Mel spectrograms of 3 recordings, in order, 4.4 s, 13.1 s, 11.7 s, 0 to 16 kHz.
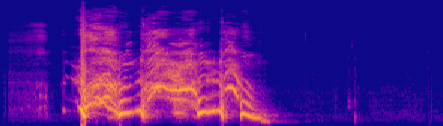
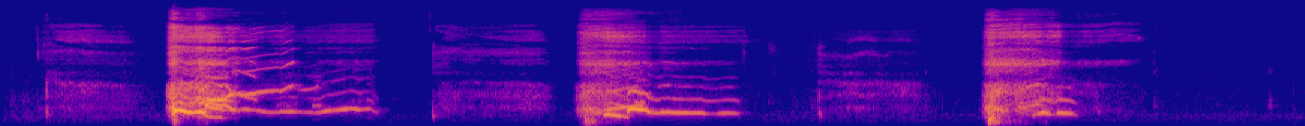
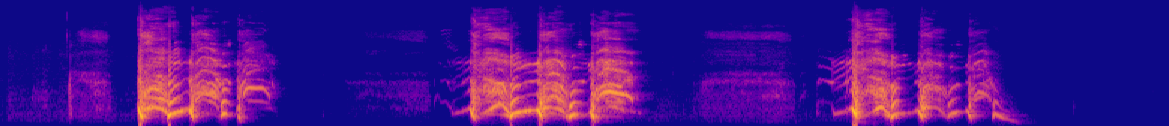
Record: {
  "cough_length": "4.4 s",
  "cough_amplitude": 32768,
  "cough_signal_mean_std_ratio": 0.57,
  "exhalation_length": "13.1 s",
  "exhalation_amplitude": 30340,
  "exhalation_signal_mean_std_ratio": 0.39,
  "three_cough_length": "11.7 s",
  "three_cough_amplitude": 32768,
  "three_cough_signal_mean_std_ratio": 0.41,
  "survey_phase": "beta (2021-08-13 to 2022-03-07)",
  "age": "65+",
  "gender": "Male",
  "wearing_mask": "No",
  "symptom_none": true,
  "smoker_status": "Ex-smoker",
  "respiratory_condition_asthma": false,
  "respiratory_condition_other": false,
  "recruitment_source": "REACT",
  "submission_delay": "2 days",
  "covid_test_result": "Negative",
  "covid_test_method": "RT-qPCR",
  "influenza_a_test_result": "Negative",
  "influenza_b_test_result": "Negative"
}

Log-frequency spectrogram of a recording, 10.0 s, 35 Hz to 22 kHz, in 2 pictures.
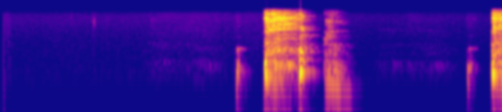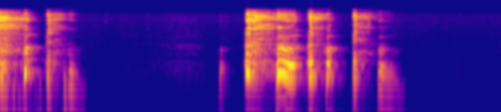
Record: {
  "three_cough_length": "10.0 s",
  "three_cough_amplitude": 28731,
  "three_cough_signal_mean_std_ratio": 0.29,
  "survey_phase": "beta (2021-08-13 to 2022-03-07)",
  "age": "65+",
  "gender": "Female",
  "wearing_mask": "No",
  "symptom_none": true,
  "smoker_status": "Never smoked",
  "respiratory_condition_asthma": false,
  "respiratory_condition_other": false,
  "recruitment_source": "REACT",
  "submission_delay": "4 days",
  "covid_test_result": "Negative",
  "covid_test_method": "RT-qPCR",
  "influenza_a_test_result": "Negative",
  "influenza_b_test_result": "Negative"
}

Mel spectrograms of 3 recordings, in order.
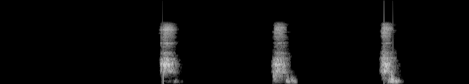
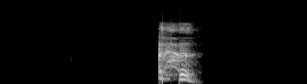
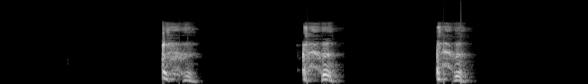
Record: {
  "exhalation_length": "4.7 s",
  "exhalation_amplitude": 28536,
  "exhalation_signal_mean_std_ratio": 0.25,
  "cough_length": "3.1 s",
  "cough_amplitude": 28014,
  "cough_signal_mean_std_ratio": 0.25,
  "three_cough_length": "5.9 s",
  "three_cough_amplitude": 32767,
  "three_cough_signal_mean_std_ratio": 0.28,
  "survey_phase": "beta (2021-08-13 to 2022-03-07)",
  "age": "45-64",
  "gender": "Male",
  "wearing_mask": "No",
  "symptom_none": true,
  "smoker_status": "Ex-smoker",
  "respiratory_condition_asthma": false,
  "respiratory_condition_other": false,
  "recruitment_source": "REACT",
  "submission_delay": "1 day",
  "covid_test_result": "Negative",
  "covid_test_method": "RT-qPCR"
}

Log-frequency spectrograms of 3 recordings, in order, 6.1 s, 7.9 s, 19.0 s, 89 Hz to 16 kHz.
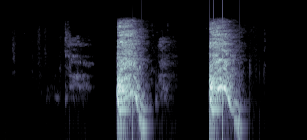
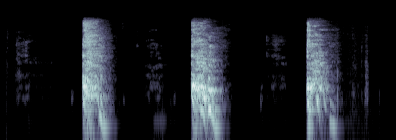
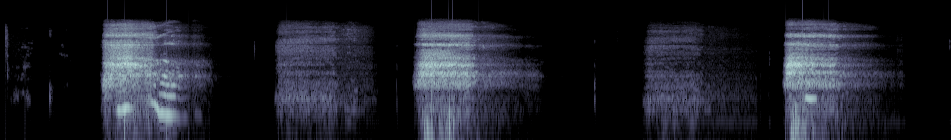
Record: {
  "cough_length": "6.1 s",
  "cough_amplitude": 29631,
  "cough_signal_mean_std_ratio": 0.3,
  "three_cough_length": "7.9 s",
  "three_cough_amplitude": 28613,
  "three_cough_signal_mean_std_ratio": 0.31,
  "exhalation_length": "19.0 s",
  "exhalation_amplitude": 16092,
  "exhalation_signal_mean_std_ratio": 0.36,
  "survey_phase": "alpha (2021-03-01 to 2021-08-12)",
  "age": "45-64",
  "gender": "Female",
  "wearing_mask": "No",
  "symptom_fatigue": true,
  "symptom_headache": true,
  "symptom_change_to_sense_of_smell_or_taste": true,
  "symptom_onset": "2 days",
  "smoker_status": "Never smoked",
  "respiratory_condition_asthma": false,
  "respiratory_condition_other": false,
  "recruitment_source": "Test and Trace",
  "submission_delay": "2 days",
  "covid_test_result": "Positive",
  "covid_test_method": "RT-qPCR",
  "covid_ct_value": 15.9,
  "covid_ct_gene": "ORF1ab gene",
  "covid_ct_mean": 16.3,
  "covid_viral_load": "4500000 copies/ml",
  "covid_viral_load_category": "High viral load (>1M copies/ml)"
}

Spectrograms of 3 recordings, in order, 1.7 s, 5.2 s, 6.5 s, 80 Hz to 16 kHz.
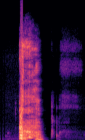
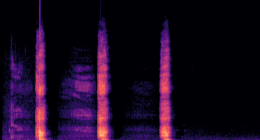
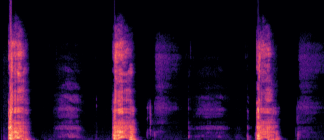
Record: {
  "cough_length": "1.7 s",
  "cough_amplitude": 32768,
  "cough_signal_mean_std_ratio": 0.33,
  "exhalation_length": "5.2 s",
  "exhalation_amplitude": 32767,
  "exhalation_signal_mean_std_ratio": 0.24,
  "three_cough_length": "6.5 s",
  "three_cough_amplitude": 32768,
  "three_cough_signal_mean_std_ratio": 0.28,
  "survey_phase": "beta (2021-08-13 to 2022-03-07)",
  "age": "45-64",
  "gender": "Male",
  "wearing_mask": "No",
  "symptom_runny_or_blocked_nose": true,
  "smoker_status": "Current smoker (1 to 10 cigarettes per day)",
  "respiratory_condition_asthma": false,
  "respiratory_condition_other": false,
  "recruitment_source": "Test and Trace",
  "submission_delay": "2 days",
  "covid_test_result": "Positive",
  "covid_test_method": "LFT"
}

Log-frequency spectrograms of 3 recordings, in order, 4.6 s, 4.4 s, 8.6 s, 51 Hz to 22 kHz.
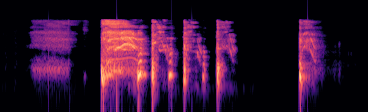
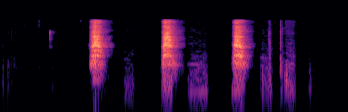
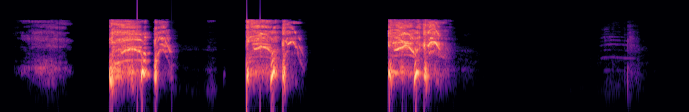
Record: {
  "cough_length": "4.6 s",
  "cough_amplitude": 30650,
  "cough_signal_mean_std_ratio": 0.37,
  "exhalation_length": "4.4 s",
  "exhalation_amplitude": 32048,
  "exhalation_signal_mean_std_ratio": 0.24,
  "three_cough_length": "8.6 s",
  "three_cough_amplitude": 32468,
  "three_cough_signal_mean_std_ratio": 0.38,
  "survey_phase": "beta (2021-08-13 to 2022-03-07)",
  "age": "18-44",
  "gender": "Female",
  "wearing_mask": "No",
  "symptom_new_continuous_cough": true,
  "symptom_runny_or_blocked_nose": true,
  "symptom_shortness_of_breath": true,
  "symptom_diarrhoea": true,
  "symptom_fatigue": true,
  "symptom_fever_high_temperature": true,
  "symptom_change_to_sense_of_smell_or_taste": true,
  "symptom_loss_of_taste": true,
  "symptom_onset": "2 days",
  "smoker_status": "Current smoker (e-cigarettes or vapes only)",
  "respiratory_condition_asthma": true,
  "respiratory_condition_other": false,
  "recruitment_source": "Test and Trace",
  "submission_delay": "2 days",
  "covid_test_result": "Positive",
  "covid_test_method": "RT-qPCR",
  "covid_ct_value": 16.1,
  "covid_ct_gene": "ORF1ab gene",
  "covid_ct_mean": 16.5,
  "covid_viral_load": "3900000 copies/ml",
  "covid_viral_load_category": "High viral load (>1M copies/ml)"
}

